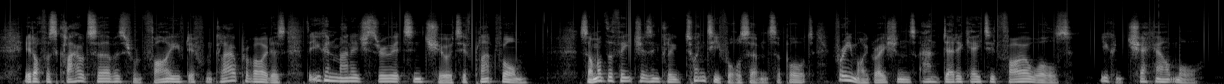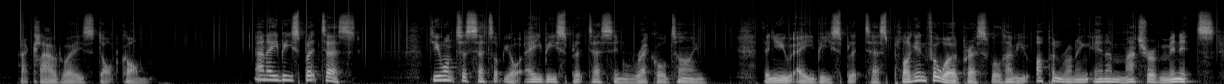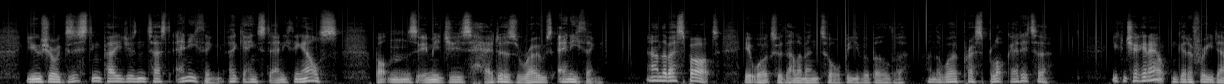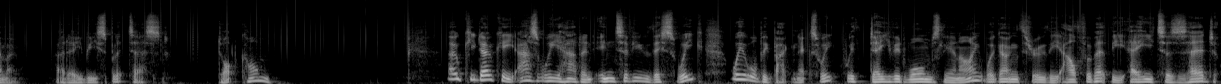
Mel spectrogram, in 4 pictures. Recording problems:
crackle, like an old record; faint; 25 dB below the speech

